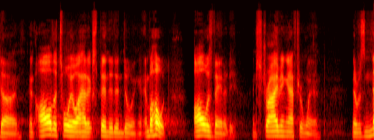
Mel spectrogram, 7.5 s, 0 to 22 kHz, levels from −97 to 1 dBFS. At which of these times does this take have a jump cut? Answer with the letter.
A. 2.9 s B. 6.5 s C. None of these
C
